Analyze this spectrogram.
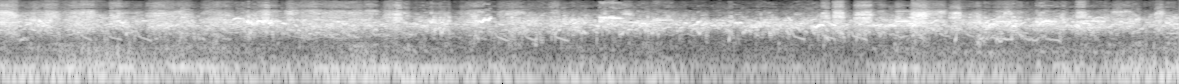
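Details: Captive male blue budgerigars in an aviary, lively overlapping chirps and short rising tweets from many birds, with a faint low hum underneath.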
